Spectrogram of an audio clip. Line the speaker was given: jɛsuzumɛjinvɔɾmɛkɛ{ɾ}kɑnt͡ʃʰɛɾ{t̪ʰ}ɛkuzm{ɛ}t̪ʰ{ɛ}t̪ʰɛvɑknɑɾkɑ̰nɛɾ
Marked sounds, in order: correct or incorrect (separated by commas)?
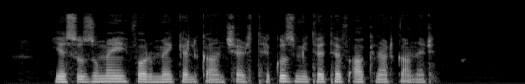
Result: incorrect, correct, incorrect, correct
